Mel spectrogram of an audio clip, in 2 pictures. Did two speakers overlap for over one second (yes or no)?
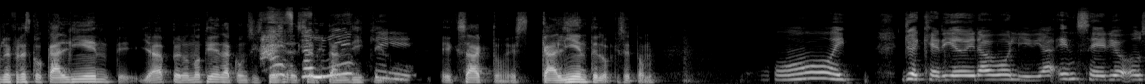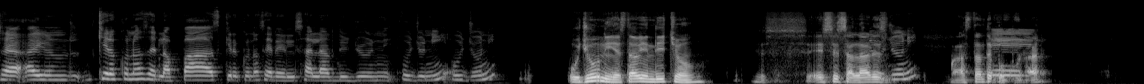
yes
